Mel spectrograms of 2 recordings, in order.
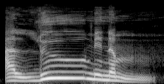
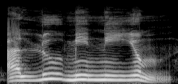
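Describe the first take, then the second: First: Four syllables, with the stress near the front. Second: Five syllables, with the stress on the middle. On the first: "미국에서는요. ... 강세도 앞에 들어가고요" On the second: "영국에서는 우리랑 똑같이"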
